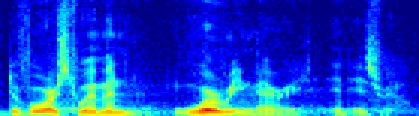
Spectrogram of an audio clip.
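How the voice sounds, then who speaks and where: Earnest older pastor preaching in a reverberant church. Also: male voice, big pitch swings, normal speed, vocal fry, mellow, dull audio. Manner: earnest preaching, rising in pitch and volume on key points. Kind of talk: expository sermon. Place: church stage behind a pulpit. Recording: long hall reverb of a church sanctuary.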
